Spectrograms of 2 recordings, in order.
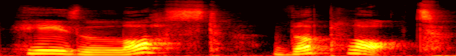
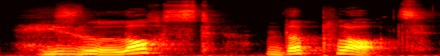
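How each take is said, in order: First: It is said emphatically with clear T sounds. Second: It is said emphatically with clear T sounds.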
